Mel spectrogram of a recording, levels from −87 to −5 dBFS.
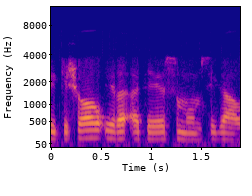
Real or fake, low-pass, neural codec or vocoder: real; 7.2 kHz; none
